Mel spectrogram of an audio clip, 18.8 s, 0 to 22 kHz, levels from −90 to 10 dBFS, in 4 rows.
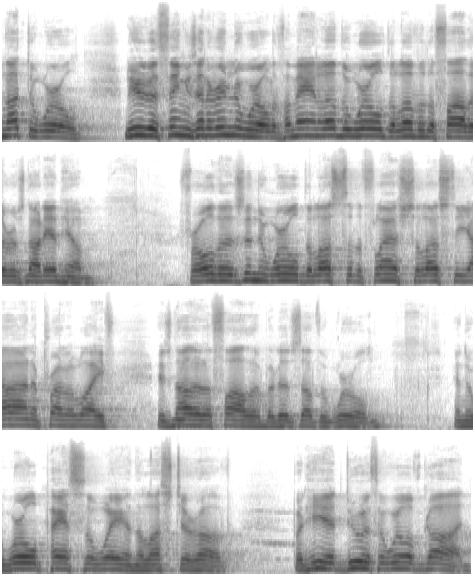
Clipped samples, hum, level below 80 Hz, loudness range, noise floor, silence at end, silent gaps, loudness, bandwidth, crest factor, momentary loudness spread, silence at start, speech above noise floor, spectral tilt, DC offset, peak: under 0.1%; none; -66 dBFS; 5 LU; -56 dBFS; 0 s; none; -23 LUFS; 16.5 kHz; 16 dB; 9 LU; 0 s; 34 dB; -6.5 dB/octave; under 0.1%; -6 dBFS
